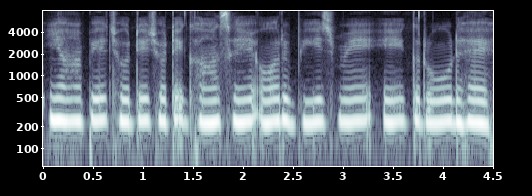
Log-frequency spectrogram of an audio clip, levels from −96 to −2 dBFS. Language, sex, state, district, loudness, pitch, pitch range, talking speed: Hindi, female, Bihar, Patna, -12 LUFS, 235 Hz, 230-240 Hz, 160 wpm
